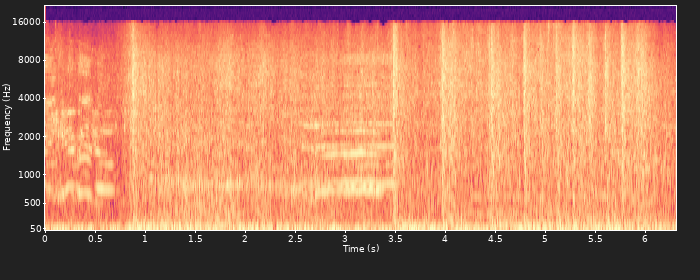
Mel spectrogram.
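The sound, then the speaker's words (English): Audio from a trailer for the tornado film Twisters, sequel to Twister, with a series of loud booming impacts and deep rumbling, thin whining tones and voices speaking. “Sequel to the 90s iconic classic Twister. Here's a little trailer.”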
